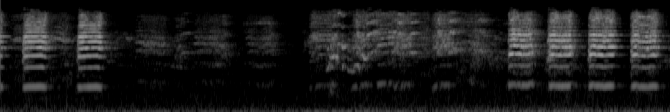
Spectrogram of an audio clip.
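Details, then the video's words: A captive Red lory from a breeder pair gives harsh, shrill screeches: two short squawks, a longer ragged burst, then four quick screeches in a row. "red lorikeet talking"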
